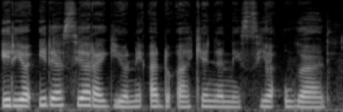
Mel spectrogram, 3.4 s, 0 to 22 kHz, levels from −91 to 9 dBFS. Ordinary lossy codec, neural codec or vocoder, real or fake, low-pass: none; none; real; none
